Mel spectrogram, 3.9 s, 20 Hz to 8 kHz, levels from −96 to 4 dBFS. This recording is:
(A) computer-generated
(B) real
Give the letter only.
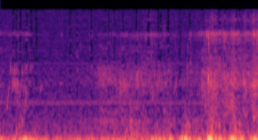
B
